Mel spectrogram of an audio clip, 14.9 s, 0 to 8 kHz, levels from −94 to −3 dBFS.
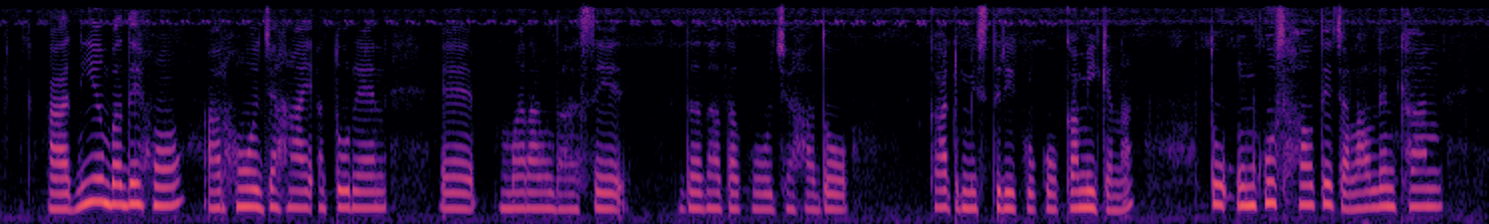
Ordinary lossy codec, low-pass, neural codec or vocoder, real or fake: Opus, 32 kbps; 7.2 kHz; none; real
